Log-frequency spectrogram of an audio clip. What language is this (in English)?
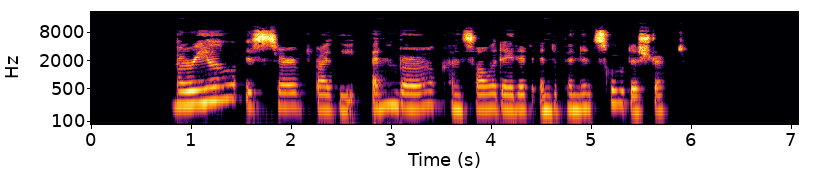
English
